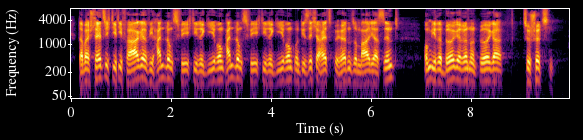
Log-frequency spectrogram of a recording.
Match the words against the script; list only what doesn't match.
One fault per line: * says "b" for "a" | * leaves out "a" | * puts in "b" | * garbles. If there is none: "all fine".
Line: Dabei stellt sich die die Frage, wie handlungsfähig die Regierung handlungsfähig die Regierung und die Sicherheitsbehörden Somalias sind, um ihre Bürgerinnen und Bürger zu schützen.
all fine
